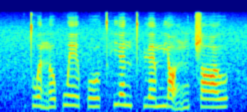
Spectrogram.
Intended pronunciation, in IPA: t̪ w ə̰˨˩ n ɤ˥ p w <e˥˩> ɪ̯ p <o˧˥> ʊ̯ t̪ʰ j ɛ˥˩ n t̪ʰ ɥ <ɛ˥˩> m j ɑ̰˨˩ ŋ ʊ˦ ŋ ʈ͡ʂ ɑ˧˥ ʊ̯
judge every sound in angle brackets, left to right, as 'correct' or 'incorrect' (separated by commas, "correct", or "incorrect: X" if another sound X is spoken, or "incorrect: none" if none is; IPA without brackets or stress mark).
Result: correct, correct, incorrect: ɛ˧˥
